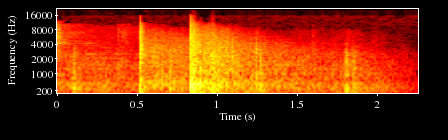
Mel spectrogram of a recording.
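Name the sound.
fireworks sound effect in a radio advert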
